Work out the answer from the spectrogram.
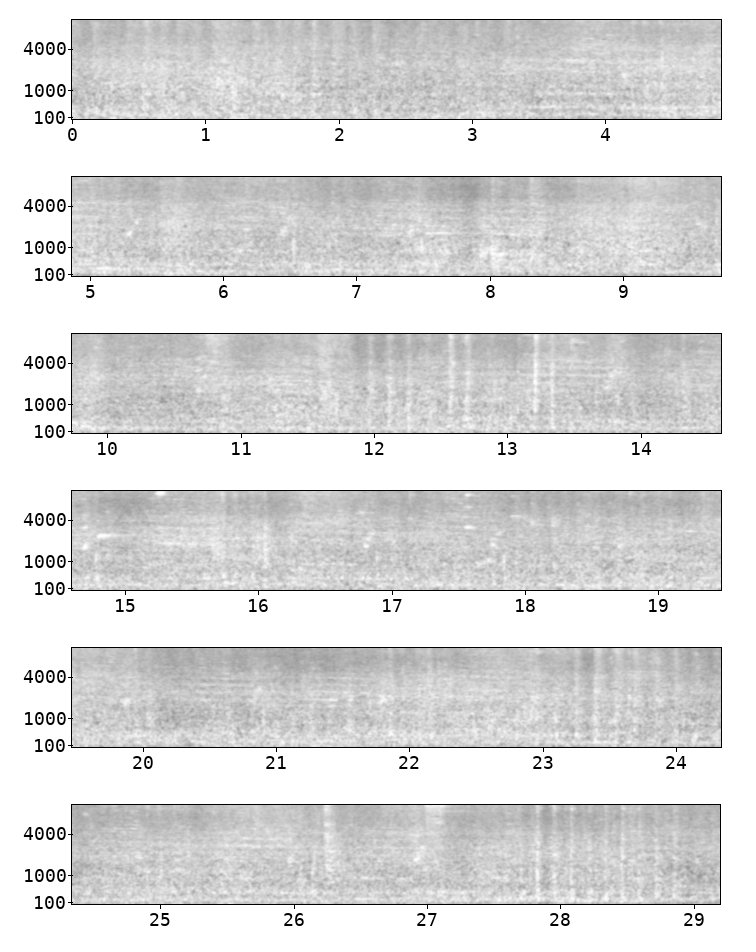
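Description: Double-stack intermodal freight train of container well cars rolling past at close range: a steady, unbroken rumble of steel wheels on the rails.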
